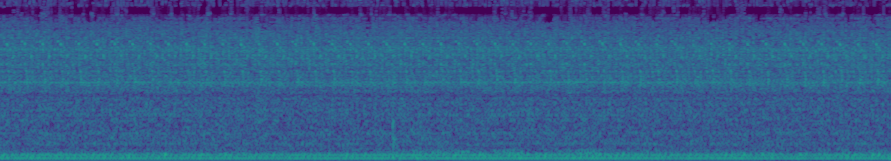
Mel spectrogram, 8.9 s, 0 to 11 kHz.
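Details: Infiniti G35 petrol engine idling with a dense low rumble and a fast, uneven rattle; an oil change did not cure it, cause unknown.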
